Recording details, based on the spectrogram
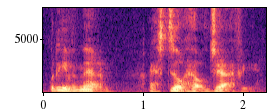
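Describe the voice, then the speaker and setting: A man plays a homeless young boy in a novel read-aloud, wistful and guarded. The delivery is earnest and halting, with lively swings in pitch and a husky edge. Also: exaggerated voice. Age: child.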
